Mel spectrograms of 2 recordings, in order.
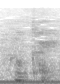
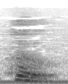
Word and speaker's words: ho: You don't say ho, hai, ha. No. O, hai, ha, abbiamo, avete, hanno. It's as if the H isn't there.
